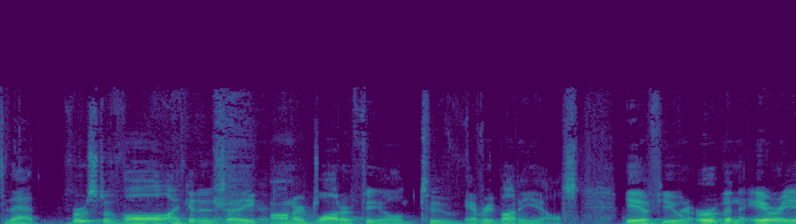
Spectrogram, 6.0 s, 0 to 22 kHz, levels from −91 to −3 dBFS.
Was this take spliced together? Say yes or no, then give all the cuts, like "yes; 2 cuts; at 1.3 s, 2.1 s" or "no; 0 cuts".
yes; 5 cuts; at 1.4 s, 2.0 s, 2.3 s, 3.5 s, 5.1 s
